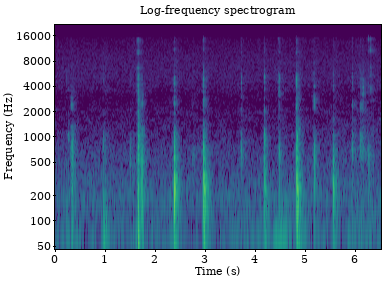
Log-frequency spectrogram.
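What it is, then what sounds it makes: Cardboard box tapped. Fingers tap on the cardboard shipping box of a doll suit. There are 13 quiet, dull, short thuds at an uneven, unhurried pace, with a hollow low-mid body and almost no ring after each tap.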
